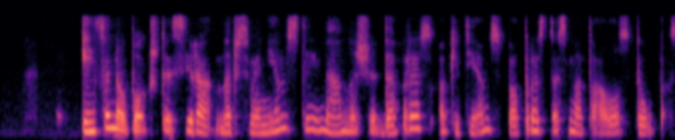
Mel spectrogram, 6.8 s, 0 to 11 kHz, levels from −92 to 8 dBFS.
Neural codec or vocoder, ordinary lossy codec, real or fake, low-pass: codec, 16 kHz, 1.1 kbps, Voila-Tokenizer; MP3, 96 kbps; fake; 7.2 kHz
